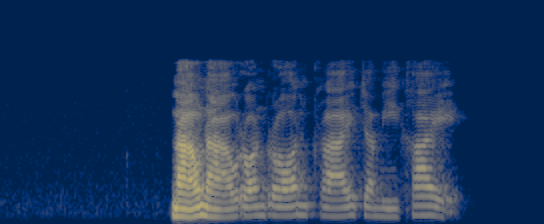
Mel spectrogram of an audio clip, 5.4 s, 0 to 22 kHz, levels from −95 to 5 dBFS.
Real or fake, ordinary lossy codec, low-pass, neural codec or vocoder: fake; none; 7.2 kHz; vocoder, 22.05 kHz, 80 mel bands, Vocos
